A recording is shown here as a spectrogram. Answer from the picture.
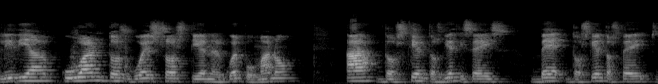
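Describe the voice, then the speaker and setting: A man talks very slowly in a fairly high pitch with ordinary variation. His tone is bright and sharp. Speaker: podcast co-host. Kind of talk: casual chat.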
